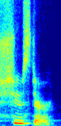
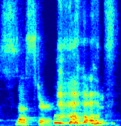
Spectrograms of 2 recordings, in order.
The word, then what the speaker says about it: Schuster: your last name it's schuster okay so not zuster no problem yeah and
